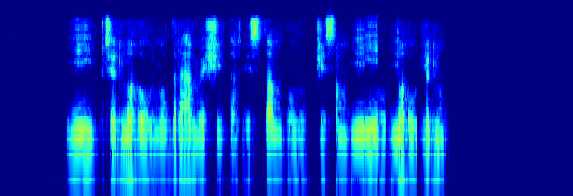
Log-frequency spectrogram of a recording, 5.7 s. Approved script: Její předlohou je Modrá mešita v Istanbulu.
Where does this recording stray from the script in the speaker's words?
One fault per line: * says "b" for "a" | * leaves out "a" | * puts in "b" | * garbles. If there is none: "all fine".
* leaves out "je"
* garbles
